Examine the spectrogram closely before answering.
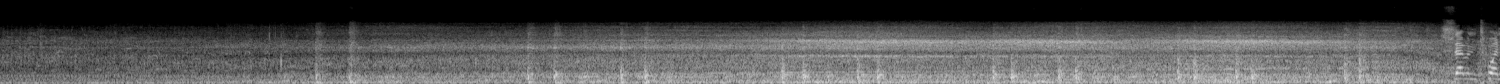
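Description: An electric multiple-unit train rolls past close by.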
